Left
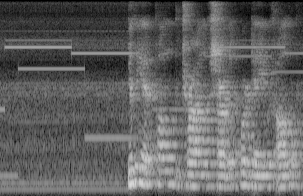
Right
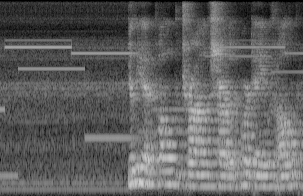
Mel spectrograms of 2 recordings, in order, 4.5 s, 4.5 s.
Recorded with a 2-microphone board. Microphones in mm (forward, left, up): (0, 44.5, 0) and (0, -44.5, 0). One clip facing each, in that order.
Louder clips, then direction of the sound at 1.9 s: Left 2 dB; 45° left (ahead or behind).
